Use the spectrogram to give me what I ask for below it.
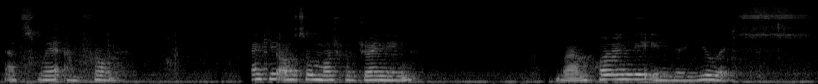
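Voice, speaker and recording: Woman, cooking stream host, mellow gravelly voice, greets every viewer by name. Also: medium pitch, fairly even intonation, slow, long pauses. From Cameroon. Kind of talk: casual live-stream chat while cooking. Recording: echoey room, faint background noise.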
